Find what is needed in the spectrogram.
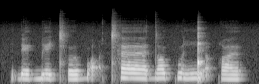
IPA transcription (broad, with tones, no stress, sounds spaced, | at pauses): ɗ ɪ˩˧ ɡ͡b ɪ˧˩ cʰ ʊ˩˧ b ɑ̰˥ cʰ ɜː˥˧ d ɔ˥ kʷ ə˥˧ ŋ͡ǃ ḭ˥˧ qʷ ə˧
